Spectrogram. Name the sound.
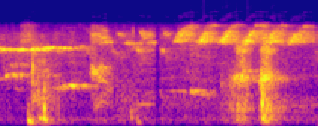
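birds chirping loudly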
